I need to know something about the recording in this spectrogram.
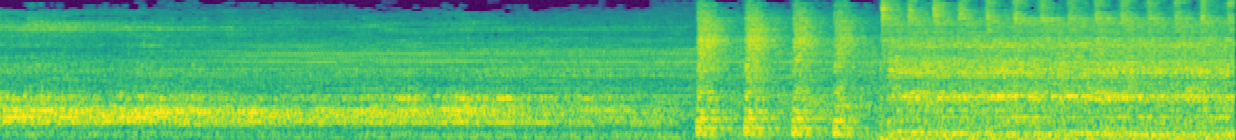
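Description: Live grindcore band: a held, ringing guitar sound slowly dies away, then a few separate drum strikes about three and a half seconds in lead the full band back in at about four and a half seconds, with fast, driving drums.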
